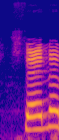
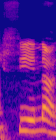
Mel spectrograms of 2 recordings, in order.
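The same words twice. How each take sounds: First: सेना said "sai-na", open ai vowel; wrong vowel. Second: Said in the usual way. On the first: Shown as a demonstration. Teacher repeating the correction, सेना with ai vowel. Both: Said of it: "सेना नहीं".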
